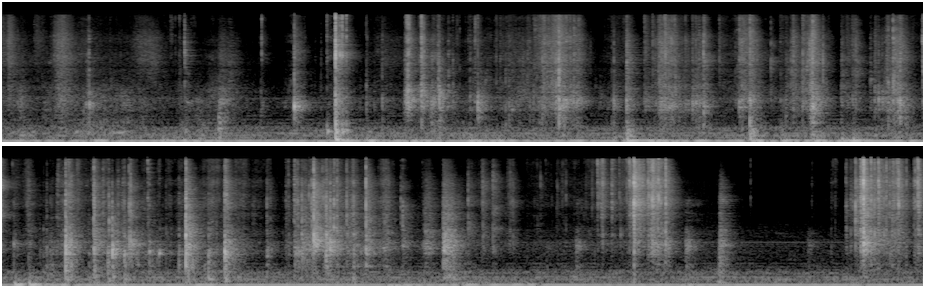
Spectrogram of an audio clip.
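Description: Hockey card pack wrappers and box cardboard being handled, torn open and crinkled in a run of irregular crackles and rustles, with a sharp snap about three seconds in.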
